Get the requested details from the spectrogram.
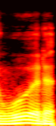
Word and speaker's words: would: Would, could y should, y la L no suena en ninguno. He dicho en otro momento que would es posiblemente la palabra más difícil del inglés porque he pasado muchísimo tiempo Ah, intentando conseguir una buena pronunciación de esta palabra de mis estudiantes, es difícil la W al parecer y la E, que es una vocal corta, y también no suena.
